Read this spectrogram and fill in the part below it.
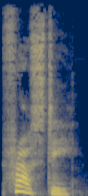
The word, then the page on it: frowsty: British English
